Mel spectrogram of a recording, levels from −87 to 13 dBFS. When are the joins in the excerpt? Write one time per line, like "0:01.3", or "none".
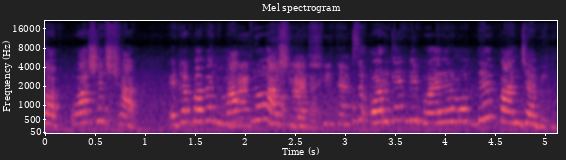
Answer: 0:03.2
